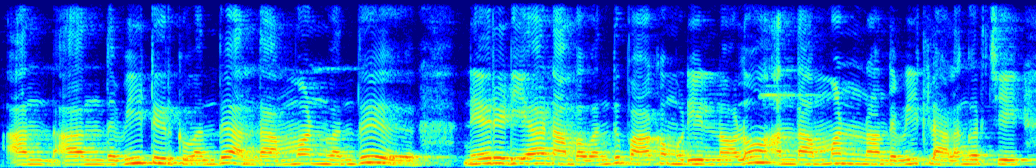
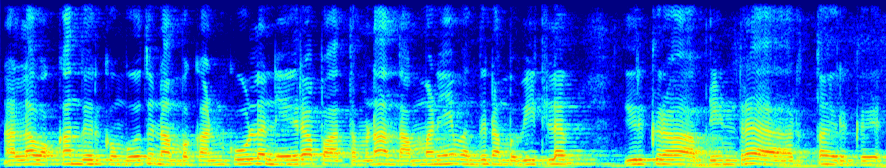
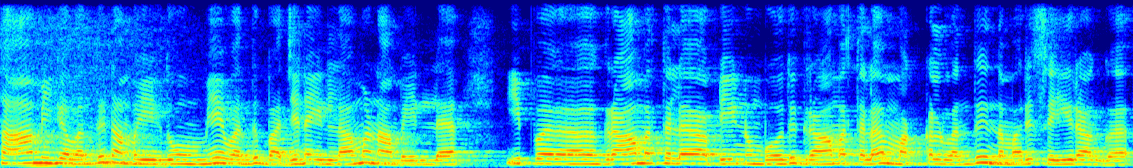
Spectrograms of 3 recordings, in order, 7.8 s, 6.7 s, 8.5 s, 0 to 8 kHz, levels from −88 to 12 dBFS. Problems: none marked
